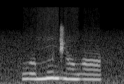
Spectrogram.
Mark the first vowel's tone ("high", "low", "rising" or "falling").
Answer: low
